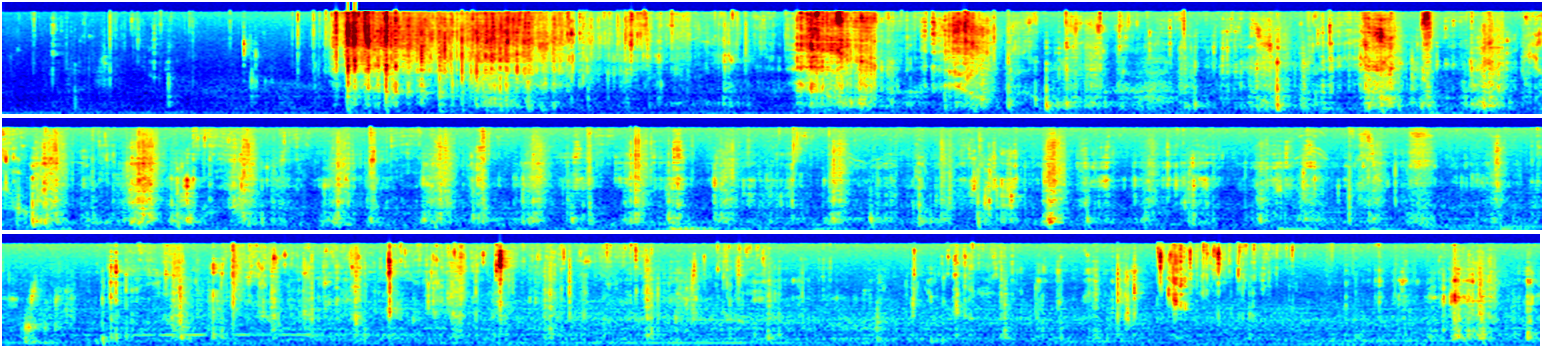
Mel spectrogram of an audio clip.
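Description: Very crispy fried chicken (Kyochon Rice Chicken) being bitten and chewed close to the microphone. Loud crunching starts about two seconds in, with another big bite a few seconds later, then dense crackly chewing.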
